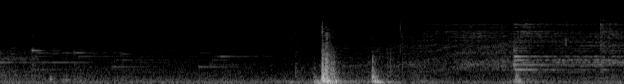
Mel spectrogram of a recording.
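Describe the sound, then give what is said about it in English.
A door shuts with a heavy thud followed quickly by a second, smaller thump, then a softer knock a moment later, all over a low, steady background hum with no talking. “I want to close the door.”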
